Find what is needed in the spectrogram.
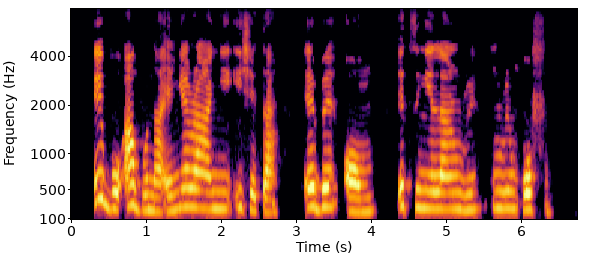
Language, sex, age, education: Igbo, female, 15-29, tertiary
